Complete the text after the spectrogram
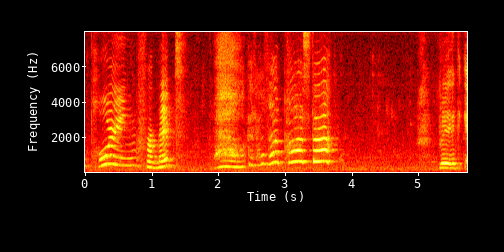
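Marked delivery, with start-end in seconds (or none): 1.9-3.7 amazed. Real, not acted. Reader's amazed aside.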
